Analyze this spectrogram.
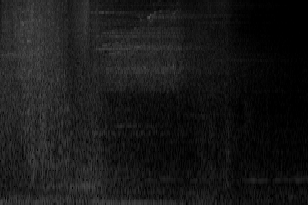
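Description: A triumphant victory fanfare plays and slowly fades.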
